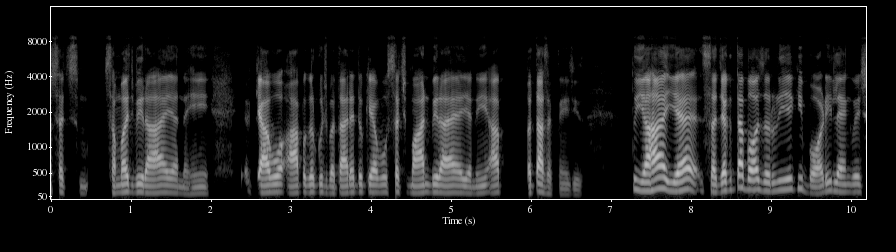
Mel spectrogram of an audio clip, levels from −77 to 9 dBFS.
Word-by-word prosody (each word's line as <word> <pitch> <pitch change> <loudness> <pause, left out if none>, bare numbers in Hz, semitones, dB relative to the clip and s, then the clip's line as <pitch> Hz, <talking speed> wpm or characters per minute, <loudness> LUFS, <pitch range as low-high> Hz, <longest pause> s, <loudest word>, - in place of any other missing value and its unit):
सच - - -8
स - - -14 0.3
समझ 140 +3 0
भी 145 +1 -3
रहा 130 -1 +1
है 135 0 -3
या 130 -1 -5
नहीं 120 +1 -13
अ, - - -25
क्या 135 -1 +6
वो 145 +2 0
आप 130 -1 -1
अगर 145 0 -3
कुछ 145 -2 -11
बता 125 0 -1
रहे 140 - -1
हैं - - -11
तो 145 - -5
क्या 140 0 -1
वो 140 +1 -8
सच 150 - -5
मान 130 +2 +1
भी 145 0 -1
रहा 130 -2 +2
है 135 -1 -2
या 125 - -6
नहीं 125 +3 -9
आप - - -8 0.3
बता - - +3
सकते 105 - -16
हैं - - -16
ये - - -22
चीज़। 95 -1 -21 0.6
तो 195 - -6
यहाँ 170 +5 +7
यह 175 +2 +3
सजगता 170 +10 +2
बहुत 190 -3 +2
ज़रूरी 165 +3 -5
है 200 - -2
कि 210 +1 -9
बॉडी 125 +6 -3
लैंग्वेज 145 -2 -5
145 Hz, 255 wpm, -22 LUFS, 130-165 Hz, 0.6 s, यहाँ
